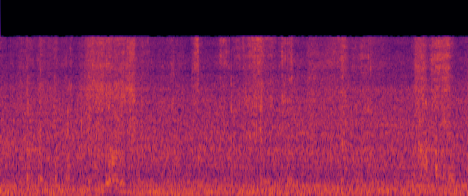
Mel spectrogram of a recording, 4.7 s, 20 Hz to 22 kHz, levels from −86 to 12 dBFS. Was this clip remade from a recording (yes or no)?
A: no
